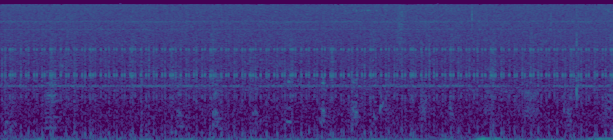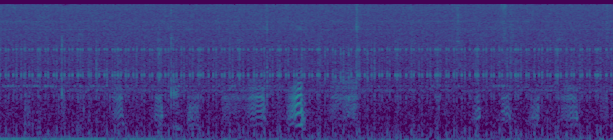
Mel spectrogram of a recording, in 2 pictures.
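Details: Nine-day-old Basenji puppies from one litter, all healthy, make faint, high squeaks and whimpers in short, scattered bursts.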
